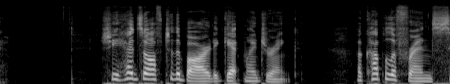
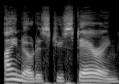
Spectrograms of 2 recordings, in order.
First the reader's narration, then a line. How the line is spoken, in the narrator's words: she says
